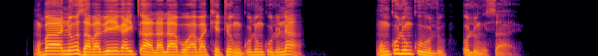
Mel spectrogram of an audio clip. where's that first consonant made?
velum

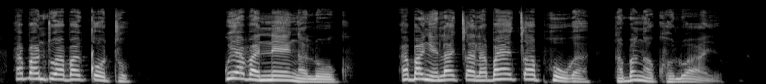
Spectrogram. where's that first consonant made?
lips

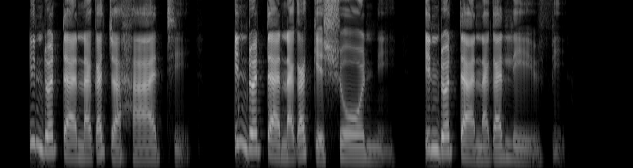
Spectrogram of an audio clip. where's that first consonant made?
tongue tip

